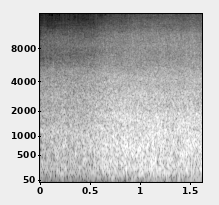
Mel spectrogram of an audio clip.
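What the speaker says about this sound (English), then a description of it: "the waves are breaking over these rocks here" Sea waves break over rocks in a bay, a steady broadband wash of surf that swells slightly louder toward the end, with no voices.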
